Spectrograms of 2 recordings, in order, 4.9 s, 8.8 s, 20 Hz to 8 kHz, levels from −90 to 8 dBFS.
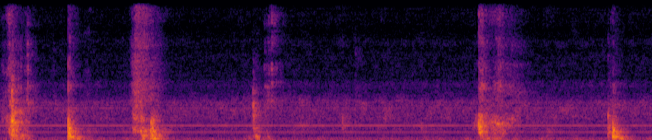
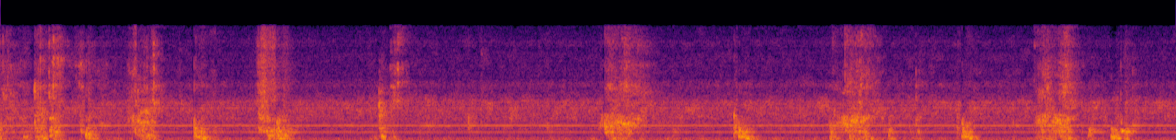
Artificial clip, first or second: second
